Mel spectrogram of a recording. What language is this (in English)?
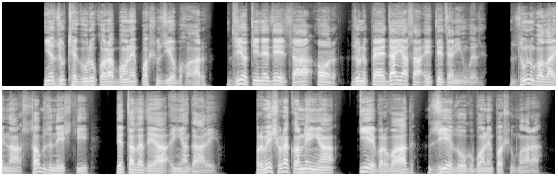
Kullu Pahari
